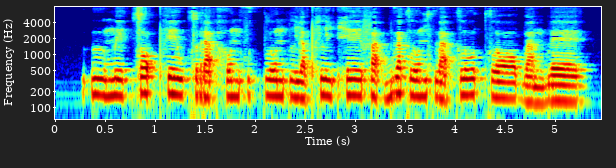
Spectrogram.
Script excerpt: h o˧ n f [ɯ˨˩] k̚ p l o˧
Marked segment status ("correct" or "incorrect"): correct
